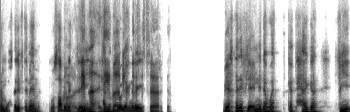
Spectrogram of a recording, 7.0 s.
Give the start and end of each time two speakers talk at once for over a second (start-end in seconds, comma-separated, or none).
1.3-3.0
